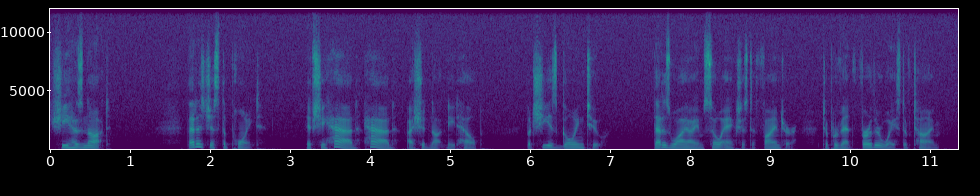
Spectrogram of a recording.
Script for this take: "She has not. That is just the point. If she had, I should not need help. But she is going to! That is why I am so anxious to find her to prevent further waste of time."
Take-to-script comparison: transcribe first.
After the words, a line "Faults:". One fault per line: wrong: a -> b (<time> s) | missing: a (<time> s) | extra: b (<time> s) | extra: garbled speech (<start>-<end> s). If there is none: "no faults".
"She has not. That is just the point. If she had had, I should not need help. But she is going to! That is why I am so anxious to find her to prevent further waste of time."
Faults:
extra: had (3.9 s)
